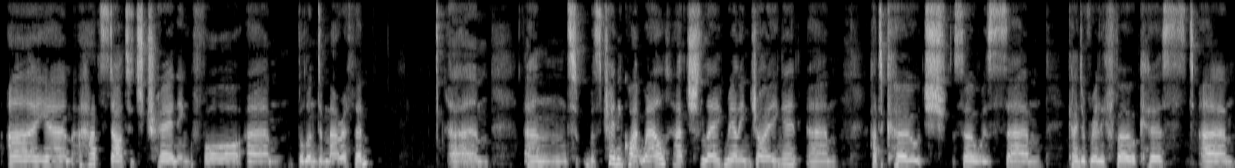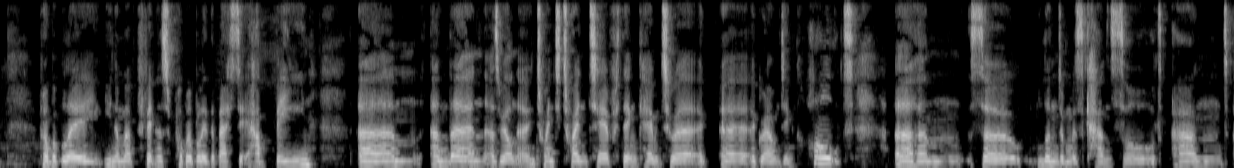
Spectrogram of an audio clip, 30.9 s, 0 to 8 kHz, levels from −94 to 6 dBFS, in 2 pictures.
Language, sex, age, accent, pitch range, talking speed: English, female, 30-49, British, 180-210 Hz, 130 wpm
